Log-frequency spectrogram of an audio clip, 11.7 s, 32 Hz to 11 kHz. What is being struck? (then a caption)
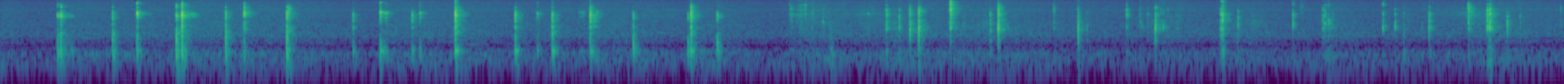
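Plastic water bottle. Long nails tap and click on a clear Poland Spring PET water bottle of about 0.5 L, hollow and partly full of water, with a ridged body, and on its cap. About 36 quiet, sharp, bright clicks come at an irregular pace, each dying away almost at once, with a slightly denser, busier stretch after about 6 seconds.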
